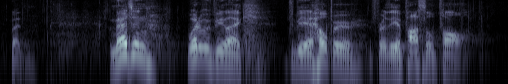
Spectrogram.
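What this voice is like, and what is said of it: Voice sounds off, slightly unwell. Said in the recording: “Sorry, my voice is a little different. I've got something going on.”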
